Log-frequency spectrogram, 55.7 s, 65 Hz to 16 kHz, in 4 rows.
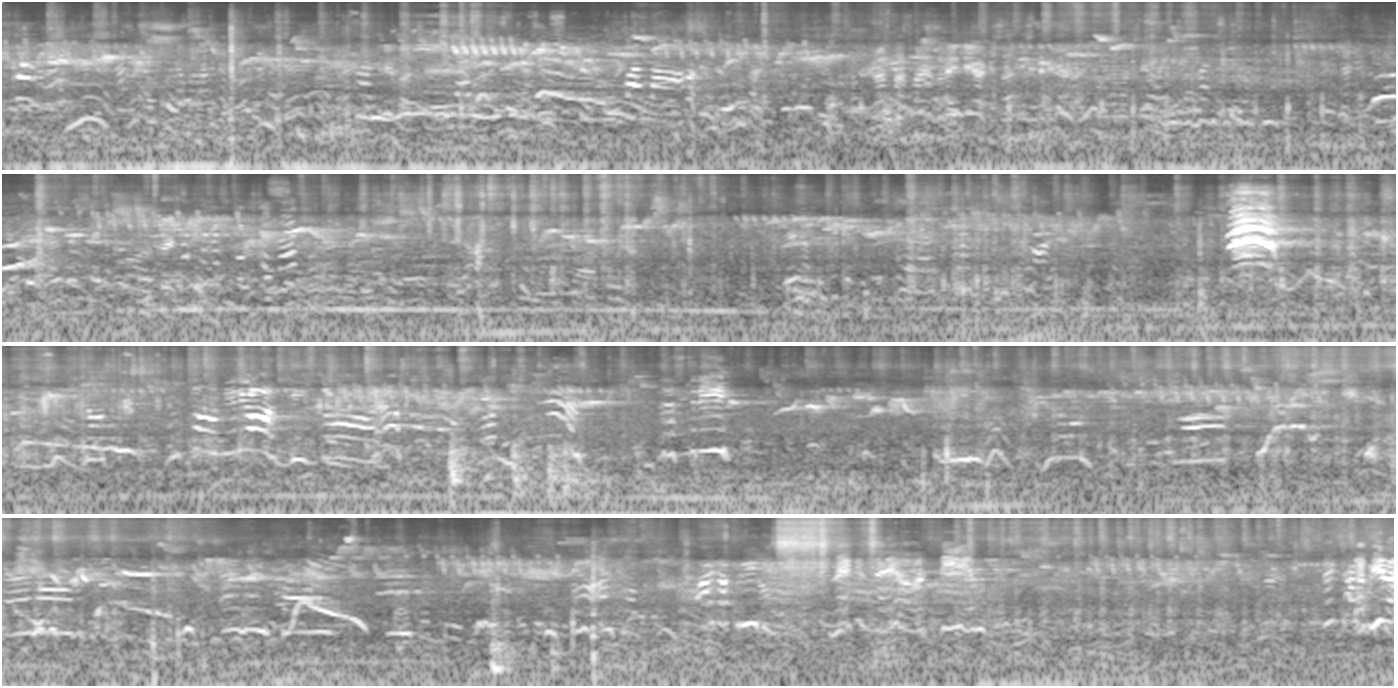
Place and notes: Maribor, Mestni park - playground
whitsunday ambience in Mestni park
(tech: SD702, AT BP4025)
